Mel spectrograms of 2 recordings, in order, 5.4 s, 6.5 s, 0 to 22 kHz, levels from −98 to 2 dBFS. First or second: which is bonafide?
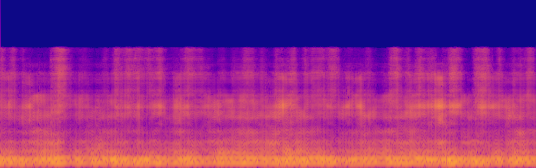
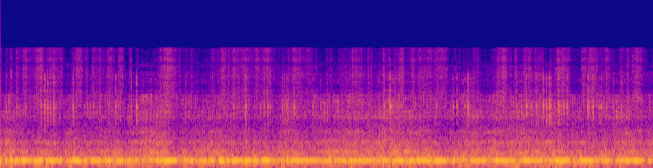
second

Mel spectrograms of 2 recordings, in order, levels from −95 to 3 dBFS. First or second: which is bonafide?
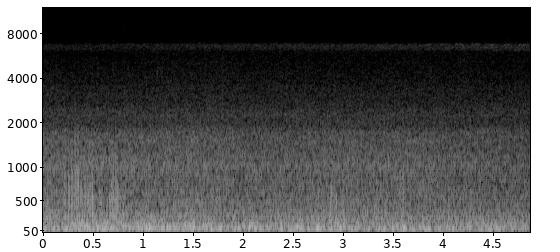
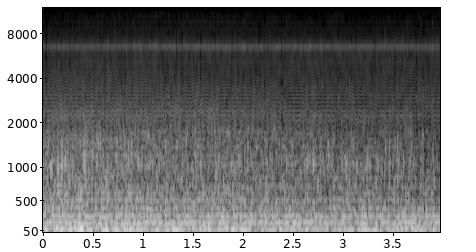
first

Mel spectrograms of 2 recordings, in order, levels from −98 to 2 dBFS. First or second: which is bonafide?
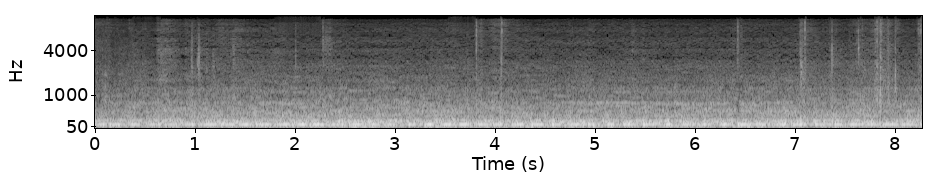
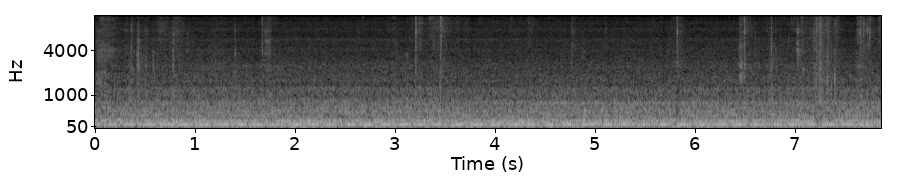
second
